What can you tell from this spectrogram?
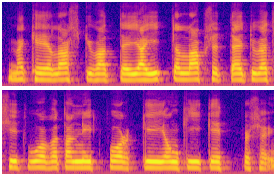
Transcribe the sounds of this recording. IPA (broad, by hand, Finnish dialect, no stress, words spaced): mækeː lɑskiʋɑtːej jɑ itːel lɑpset tæytyʋæt siːt ʋuoʋɑtɑn niːt porkːiː joŋkiː kepːøsen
